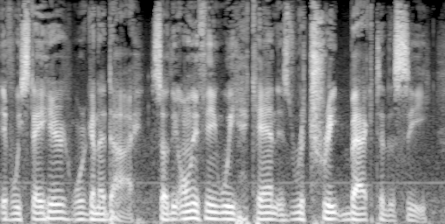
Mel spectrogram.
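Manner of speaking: ordinary talk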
